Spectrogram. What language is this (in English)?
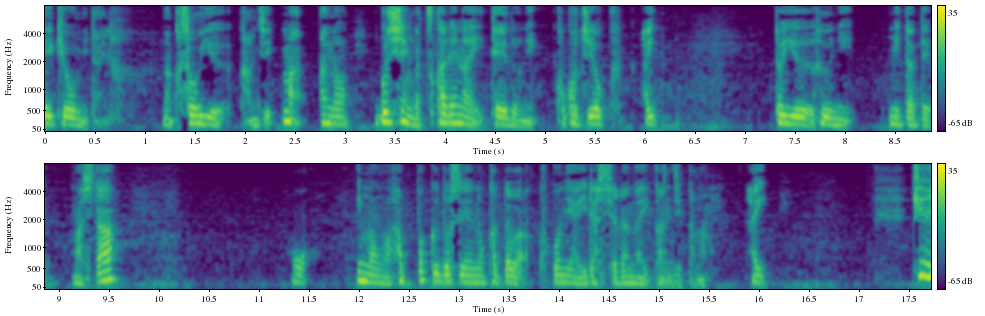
Japanese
